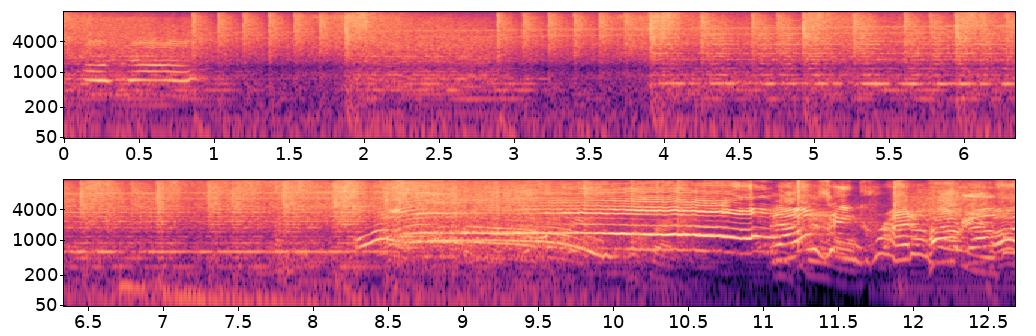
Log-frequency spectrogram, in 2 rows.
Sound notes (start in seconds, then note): 1.4 dramatic music; 8.3 everyone exclaims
